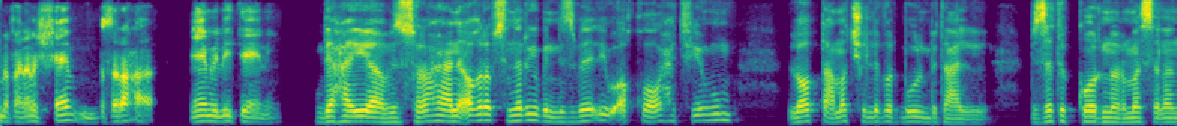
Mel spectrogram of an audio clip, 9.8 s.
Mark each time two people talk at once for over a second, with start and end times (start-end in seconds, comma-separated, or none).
none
